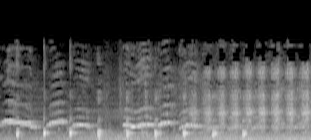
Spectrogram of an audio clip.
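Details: Caged Hwamei kept as a songbird, described as singing very well and fighting well: a quick series of short clipped notes, about three per second, each joined by a bending whistled slur.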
